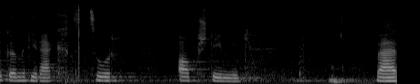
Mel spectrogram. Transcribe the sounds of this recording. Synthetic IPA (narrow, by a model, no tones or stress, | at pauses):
əɡ̥œːmədiɾɛkχtt͡suɾ | ʔɑpʃtɪmːik | vaː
